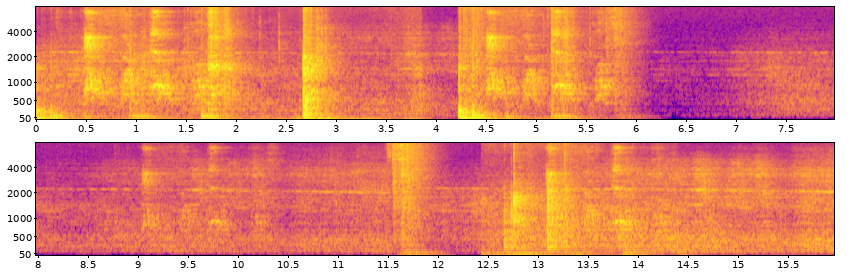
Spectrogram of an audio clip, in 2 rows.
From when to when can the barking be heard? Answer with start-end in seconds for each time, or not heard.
0.2-1.9, 4.5-6.0, 9.0-10.4, 12.8-14.3.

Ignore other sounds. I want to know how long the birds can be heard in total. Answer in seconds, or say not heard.
not heard.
